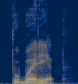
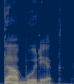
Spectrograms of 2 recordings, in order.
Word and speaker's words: табурет: так и пишется теперь странное слово ту барретт это что-то непонятное это я даже не знаю что такое правильно туба red food и запутался табурет табурет опять-таки слова не русская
